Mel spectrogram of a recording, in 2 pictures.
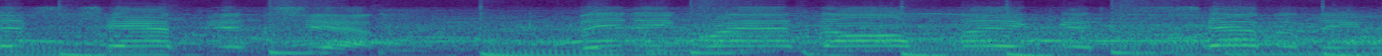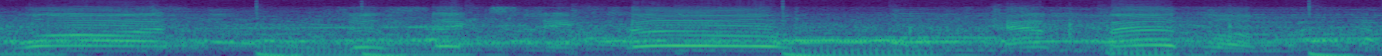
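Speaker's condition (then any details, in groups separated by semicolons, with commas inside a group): No condition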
